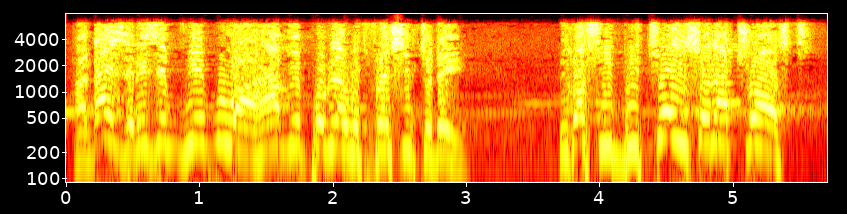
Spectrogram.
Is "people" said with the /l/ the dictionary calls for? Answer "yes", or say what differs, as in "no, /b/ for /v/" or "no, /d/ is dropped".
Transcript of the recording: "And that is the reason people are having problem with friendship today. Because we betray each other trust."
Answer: no, /w/ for /l/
